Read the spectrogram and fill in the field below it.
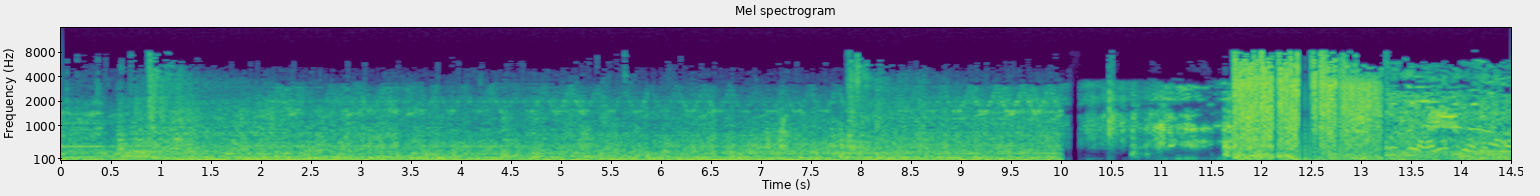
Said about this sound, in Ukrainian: После вот бахи идут, сирена орет.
